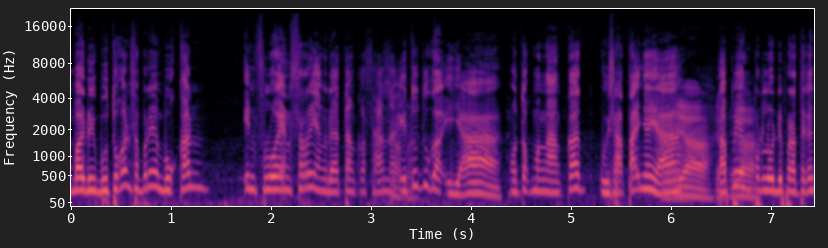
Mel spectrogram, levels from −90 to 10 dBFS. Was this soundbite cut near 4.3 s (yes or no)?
yes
